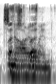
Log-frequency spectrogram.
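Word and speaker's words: Tinariwen: Yeah, Tenariwen. – Let's spell it. T-I-N-A-R-I, Tenariwen, W-E-N. – Correct, yes.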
